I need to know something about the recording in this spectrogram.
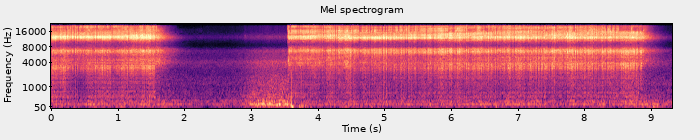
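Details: Short-arc MIG welding with .045 wire: steady sharp frying crackle with a brief break mid-bead, then the arc restarts; normal short-circuit MIG welding.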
